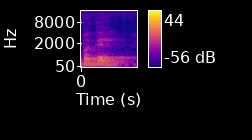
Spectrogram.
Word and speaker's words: bugle: Next one, B-U-G-L-E, bugle. It's not bugle, bugle. So here you will find U and you need to pronounce this U as it is and the word's pronunciation will be bugle.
